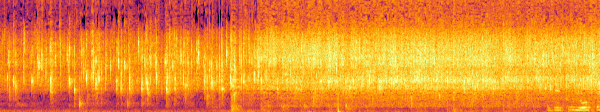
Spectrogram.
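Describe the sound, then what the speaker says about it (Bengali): Garlic frying gently in hot oil in a wok over a low flame, a steady close sizzle with faint trickling and clatter, growing denser and more even partway through. "এটা একটু লো ফ্লেমে আস্তে আস্তে রসুনটাকে ভাজছি।"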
